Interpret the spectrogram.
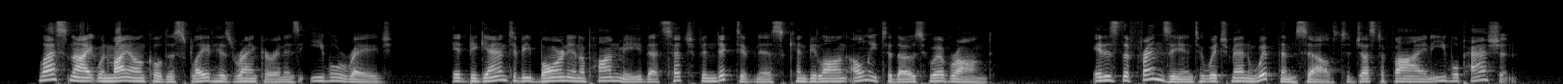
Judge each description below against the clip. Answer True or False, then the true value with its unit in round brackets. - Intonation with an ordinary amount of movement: True (4.5 semitones)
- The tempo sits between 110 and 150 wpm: False (175 wpm)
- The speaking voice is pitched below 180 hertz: True (140 Hz)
